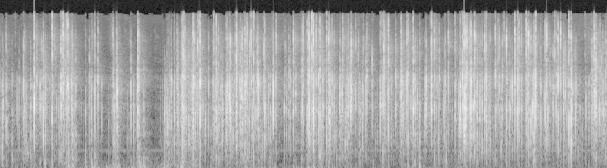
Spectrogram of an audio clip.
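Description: An empty, hand-sized thick clear plastic bag is opened, folded and crinkled with fingertips. It makes a steady stream of dense, sharp crackles and crinkles with a bright, papery edge, and each snap dies away almost at once.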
